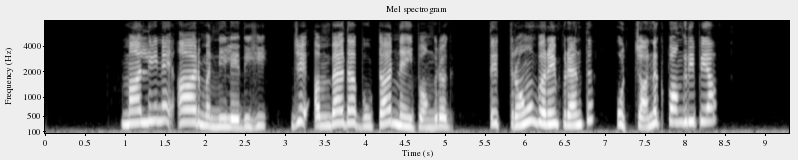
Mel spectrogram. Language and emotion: Dogri, surprised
